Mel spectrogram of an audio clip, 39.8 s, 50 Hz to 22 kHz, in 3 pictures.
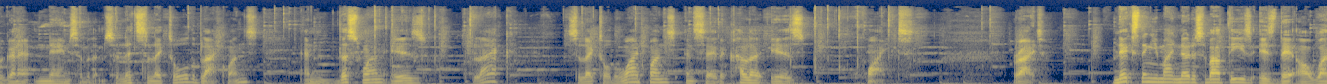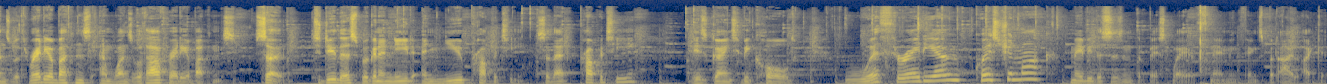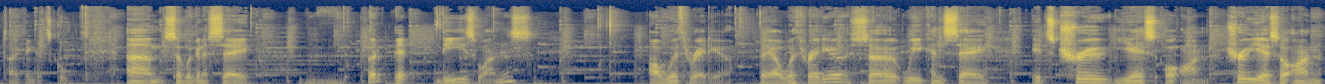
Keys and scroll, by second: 2.6 typing, 27.1 Return.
